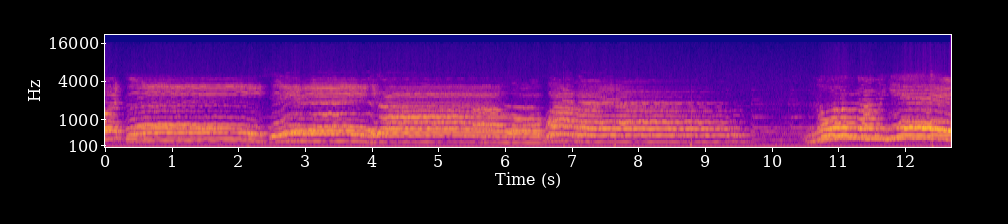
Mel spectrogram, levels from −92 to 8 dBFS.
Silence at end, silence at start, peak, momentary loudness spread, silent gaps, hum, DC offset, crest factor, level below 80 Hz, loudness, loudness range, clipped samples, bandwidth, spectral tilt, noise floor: 0 s; 0 s; -2 dBFS; 11 LU; none; 50 Hz at -45 dBFS; under 0.1%; 18 dB; -44 dBFS; -20 LUFS; 5 LU; under 0.1%; 6.4 kHz; -6 dB/octave; -42 dBFS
